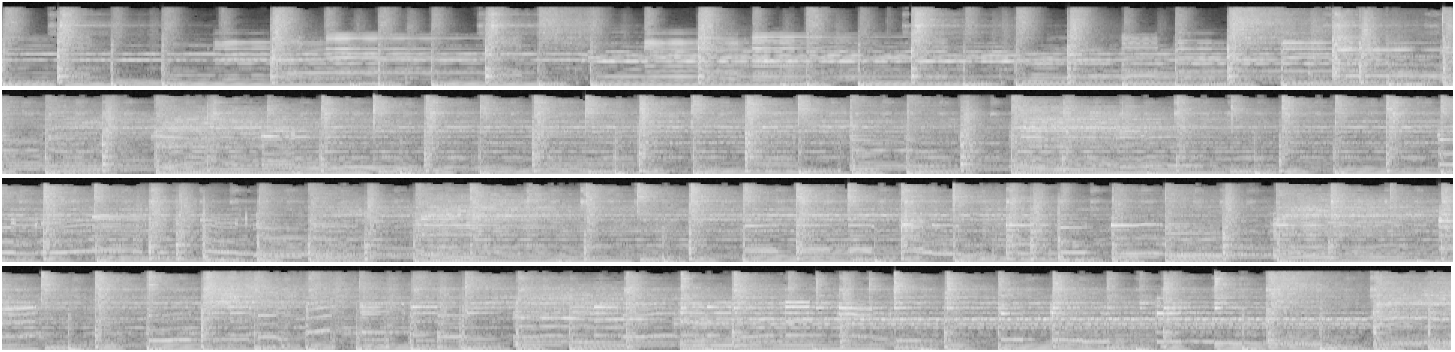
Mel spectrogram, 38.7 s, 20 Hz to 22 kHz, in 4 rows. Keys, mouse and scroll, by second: 1.6 space, 2.1 space, 2.5 scroll down 1, 3.0 alt+click, 4.1 scroll down 1, 4.5 alt+click, 6.1 alt+click, 9.1 alt+click, 9.6 alt+middle click, 12.0 right click, 13.6 space, 16.1 scroll, 16.3 scroll down 1, 16.4 alt+click, 17.0-17.3 scroll down 2, 17.4 alt+scroll up 1, 17.7 alt+click, 21.4 right click, 22.2-22.8 scroll down 1, 22.8 space, 22.9 double click, 23.3 space, 24.5 scroll down 1, 24.6 alt+click, 30.2 scroll up 1, 31.0 alt+scroll down 1, 31.3 alt+middle click, 31.9 alt+click, 32.6 space, 33.5 space, 34.1-35.2 scroll up 1, 35.2 scroll up 2, 35.4 alt+middle click, 35.7-37.5 scroll up 1, 37.5-37.9 alt+scroll up 1, 37.9 double click.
